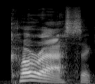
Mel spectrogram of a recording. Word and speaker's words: Carasik: your last name said Scott how do you pronounce it Jurassic Cur rasic I just want to make sure I didn't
